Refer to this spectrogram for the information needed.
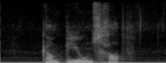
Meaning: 1. championship (competition to determine the champion) 2. championship (status or position as champion)
- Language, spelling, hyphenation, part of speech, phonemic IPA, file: Dutch, kampioenschap, kam‧pi‧oen‧schap, noun, /kɑm.piˈjuns.xɑp/, Nl-kampioenschap.ogg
